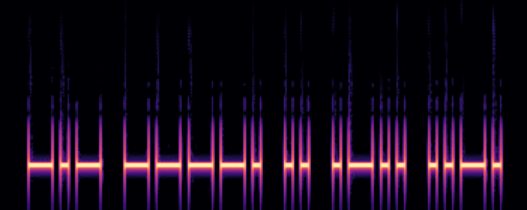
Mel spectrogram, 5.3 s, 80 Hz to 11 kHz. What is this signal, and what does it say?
Morse code, heard as a keyed tone, about 15 wpm, 700 Hz. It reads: K9ILF
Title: USA Call Signs Repeated 3x 15wpm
